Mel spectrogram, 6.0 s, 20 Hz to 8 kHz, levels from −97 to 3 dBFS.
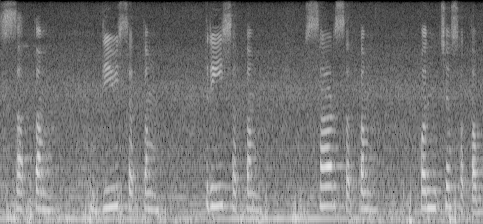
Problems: constant background noise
